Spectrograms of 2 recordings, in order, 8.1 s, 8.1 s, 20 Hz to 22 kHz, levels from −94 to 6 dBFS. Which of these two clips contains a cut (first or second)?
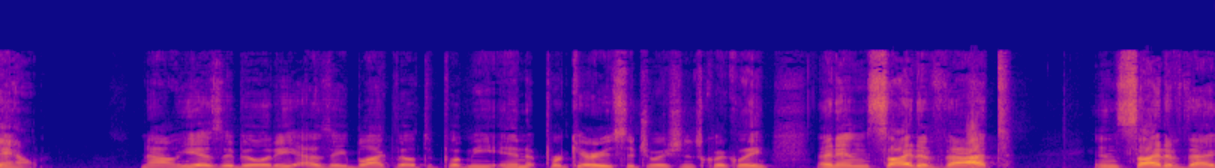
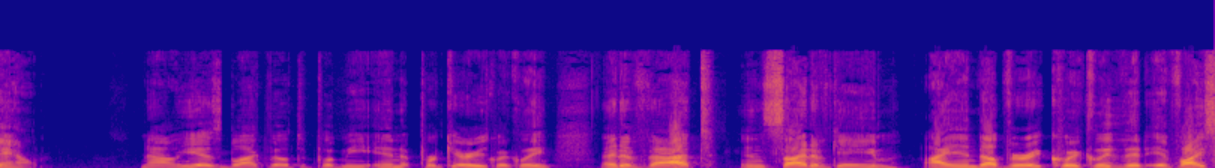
second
